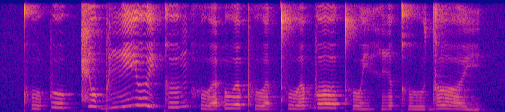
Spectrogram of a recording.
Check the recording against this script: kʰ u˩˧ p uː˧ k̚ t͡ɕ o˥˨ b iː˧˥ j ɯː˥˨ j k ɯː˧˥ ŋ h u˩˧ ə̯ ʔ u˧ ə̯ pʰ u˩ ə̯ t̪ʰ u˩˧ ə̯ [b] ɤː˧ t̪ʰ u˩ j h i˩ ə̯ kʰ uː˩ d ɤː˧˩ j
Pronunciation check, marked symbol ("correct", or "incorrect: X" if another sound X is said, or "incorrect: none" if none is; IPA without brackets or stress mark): correct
